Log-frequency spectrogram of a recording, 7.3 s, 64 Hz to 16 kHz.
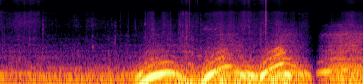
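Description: Mercedes CLK's naturally aspirated 5.0-litre V8 running steadily, then revved three times in quick succession, each rev rising and falling in pitch, with a brief sudden dropout near the end.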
